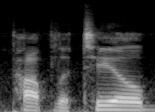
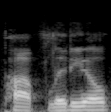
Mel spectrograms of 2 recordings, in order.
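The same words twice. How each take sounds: First: The stress falls on a later syllable. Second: The stress falls hard on the first syllable. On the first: The speaker calls it right. "it's actually popliteal" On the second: The speaker calls it wrong. "it really emphasizes the pop"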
